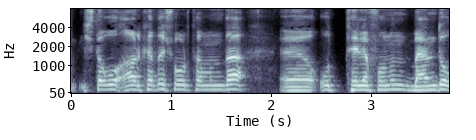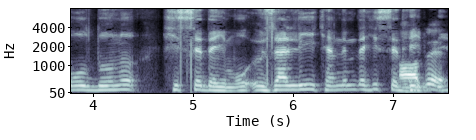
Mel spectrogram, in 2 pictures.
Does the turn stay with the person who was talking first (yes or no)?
no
